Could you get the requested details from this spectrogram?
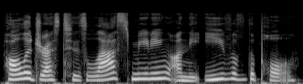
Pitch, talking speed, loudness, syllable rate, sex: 225 Hz, 215 wpm, -17 LUFS, 5.2 syllables/s, female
